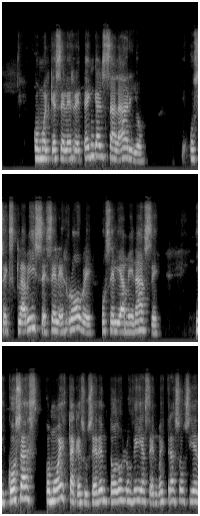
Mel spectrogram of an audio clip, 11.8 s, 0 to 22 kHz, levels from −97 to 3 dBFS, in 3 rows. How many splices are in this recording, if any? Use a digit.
0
